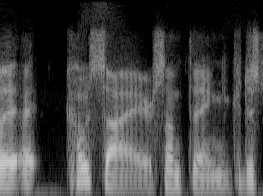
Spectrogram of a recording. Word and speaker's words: COSI: And so the first time I saw COSI, I was like, oh, it's COSI. And then people started saying cozy. And I was like, why are you saying it that way?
